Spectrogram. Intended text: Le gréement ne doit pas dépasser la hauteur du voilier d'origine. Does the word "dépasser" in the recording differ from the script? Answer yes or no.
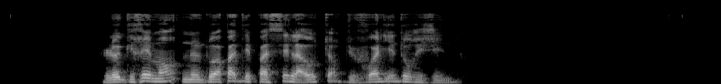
no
